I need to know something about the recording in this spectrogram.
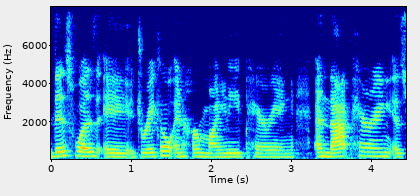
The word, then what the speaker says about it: Hermione: And that's Hermione. It's Hermione. Sometimes I say it wrong.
